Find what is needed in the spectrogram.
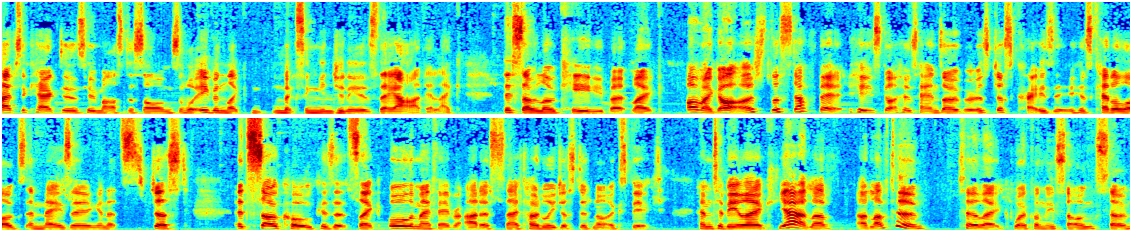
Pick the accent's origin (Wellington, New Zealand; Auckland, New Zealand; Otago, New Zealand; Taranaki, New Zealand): Otago, New Zealand; Arrowtown; Well, I grew up in Arrowtown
